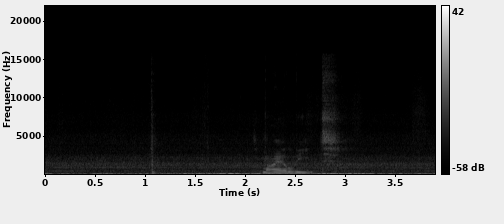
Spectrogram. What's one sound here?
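A playing card is slid and set down on a table.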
